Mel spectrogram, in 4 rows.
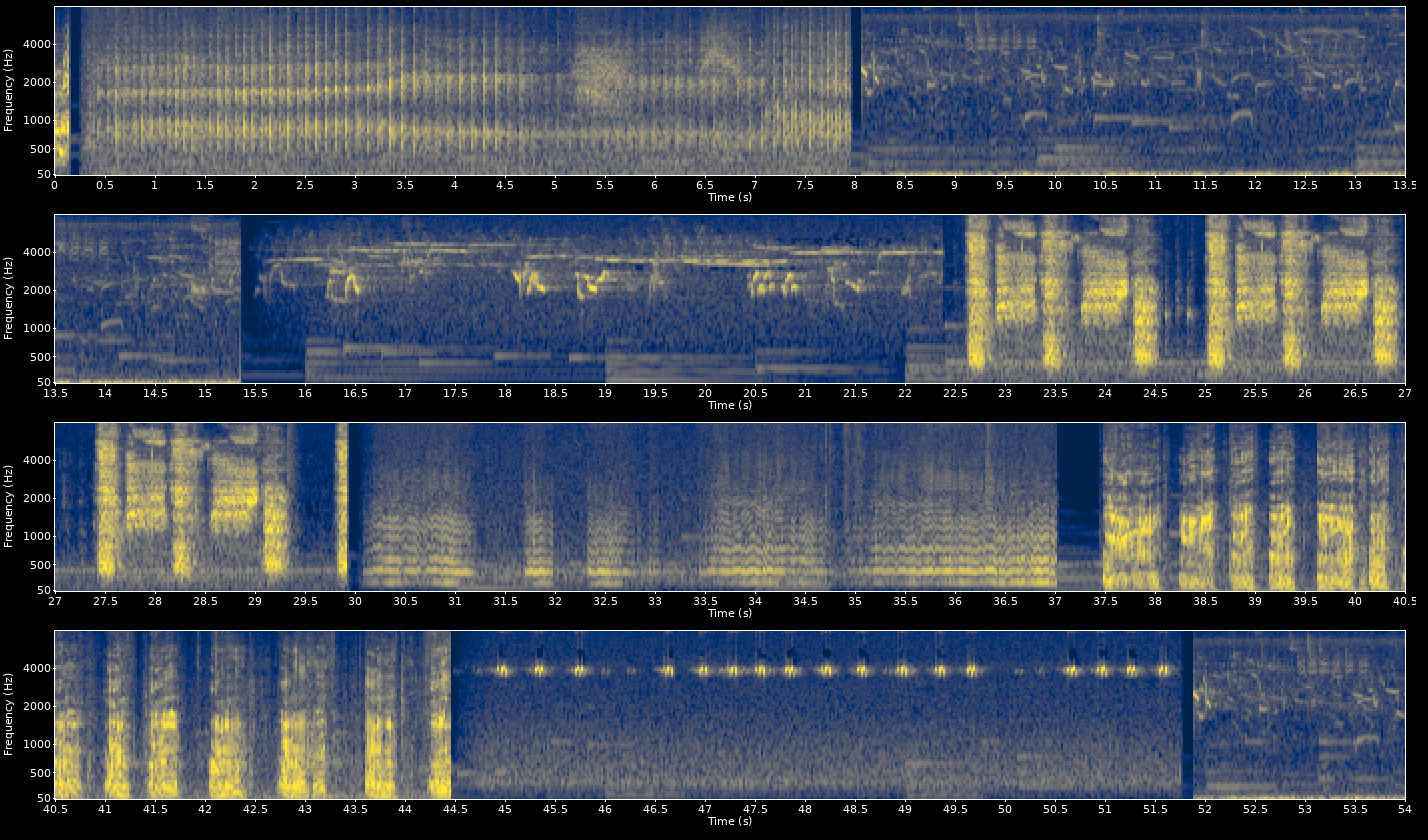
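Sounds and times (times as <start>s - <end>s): rasping insect pulses: 0.0s - 8.1s, 22.6s - 30.0s, 37.5s - 45.9s
bumblebee buzzing: 22.6s - 44.5s
crickets chirping: 44.6s - 51.8s.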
